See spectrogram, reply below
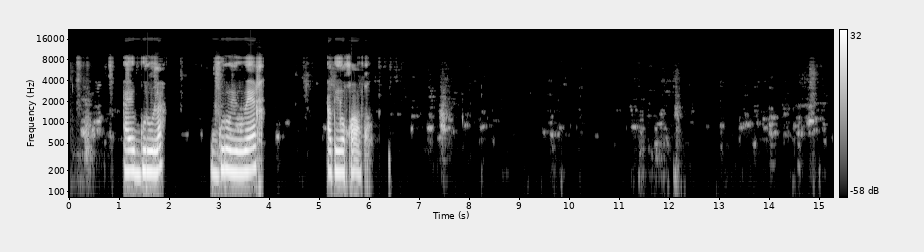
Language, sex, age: Wolof, female, 18-24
